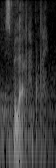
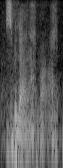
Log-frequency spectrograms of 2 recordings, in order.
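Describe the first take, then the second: First: It is said very quietly, barely audible. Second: It is said aloud, clearly audible.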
